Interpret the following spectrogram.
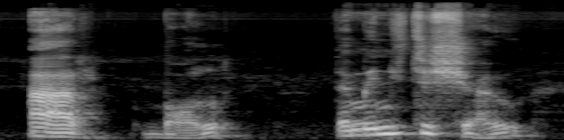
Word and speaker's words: árbol: N or S, but the stress on this word is not on the last syllable, it's on the first one, so we need the accent to show that.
